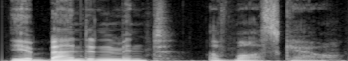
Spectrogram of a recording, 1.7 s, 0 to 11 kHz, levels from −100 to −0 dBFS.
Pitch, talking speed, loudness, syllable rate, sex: 115 Hz, 140 wpm, -19 LUFS, 5.3 syllables/s, male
